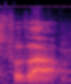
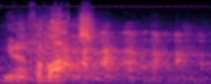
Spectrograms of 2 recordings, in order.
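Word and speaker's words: Foveaux: Calvert Middle School was my inability to pronounce, make F-O-V-E-A-U-X come out as Favaux. I was just determined that that X was going to make a sound, Favox.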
